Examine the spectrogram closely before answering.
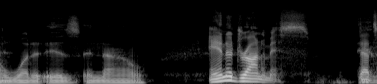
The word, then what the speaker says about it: anadromous: And now, Anadromous.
